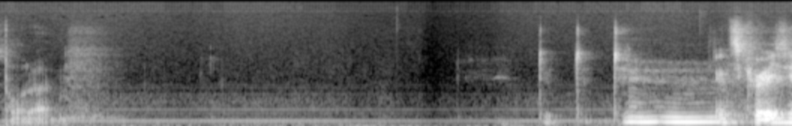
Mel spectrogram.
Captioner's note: humming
